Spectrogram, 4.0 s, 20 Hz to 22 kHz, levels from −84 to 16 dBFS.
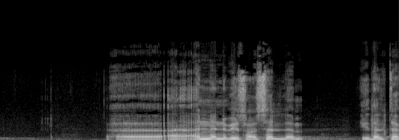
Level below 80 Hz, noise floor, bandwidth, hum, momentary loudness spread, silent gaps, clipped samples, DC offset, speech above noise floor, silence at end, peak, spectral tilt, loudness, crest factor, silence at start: -42 dBFS; -52 dBFS; 12.5 kHz; none; 11 LU; none; under 0.1%; under 0.1%; 38 dB; 0 s; -2 dBFS; -5 dB/octave; -15 LUFS; 14 dB; 1.05 s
